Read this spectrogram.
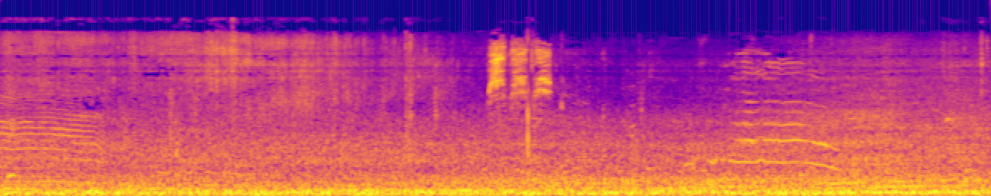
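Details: Street-living stray cat, petted and fed among other cats and kittens, gives a short meow at the start and a falling, whiny meow near the end, partly buried under heavy low traffic-like rumble, with a brief burst of noise midway.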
